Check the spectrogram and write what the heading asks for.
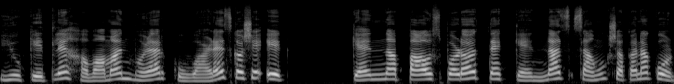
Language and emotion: Goan Konkani, surprised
